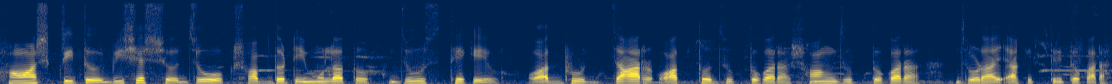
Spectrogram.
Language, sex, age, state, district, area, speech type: Bengali, female, 45-60, West Bengal, Birbhum, urban, read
